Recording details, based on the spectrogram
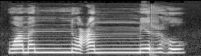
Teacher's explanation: حرف المیم پہ تشدید ہے، تو ہمیں دو حرف کے برابر میم کو پڑھنا ہے، کیونکہ تشدید کی اصلیت دو حرف ہے.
